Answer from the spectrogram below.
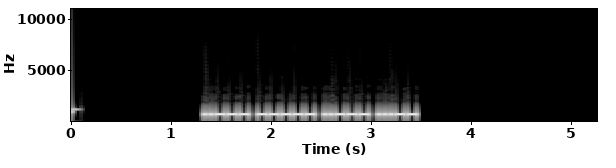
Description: Morse code, heard as a keyed tone, about 40 wpm, 700 Hz. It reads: 2023
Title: Numbers - 4-Digit 40wpm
